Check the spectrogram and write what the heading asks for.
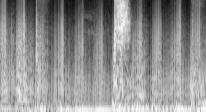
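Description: Background music with a heavy bass line and a quick, steady beat.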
